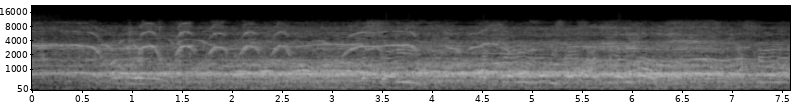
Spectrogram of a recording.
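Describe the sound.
A large crowd in Morocco cheers loudly and continuously as firefighters lift a small child out of a well onto a stretcher on a Saturday night, with rising whoops and high-pitched cries cutting over a dense roar of many voices throughout.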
